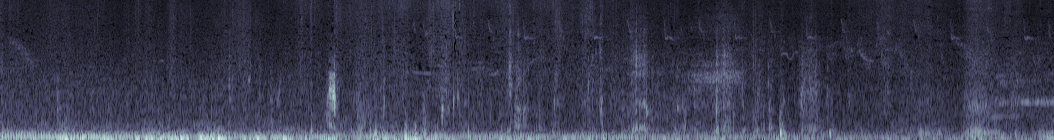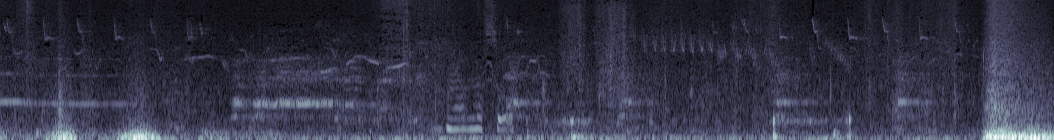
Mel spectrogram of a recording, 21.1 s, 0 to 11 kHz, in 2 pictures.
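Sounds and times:
Icelandic horse hooves clip-clopping: 0.0s - 8.6s
birds and fowl calling: 0.0s - 20.4s.

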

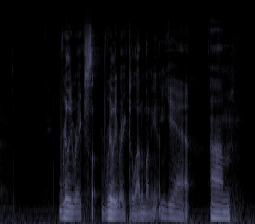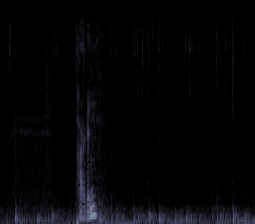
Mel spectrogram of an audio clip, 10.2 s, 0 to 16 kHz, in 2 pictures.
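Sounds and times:
low hum: 0.0s - 10.2s
speech: 1.2s - 4.8s, 6.7s - 7.2s
typing on a computer keyboard: 5.3s - 10.2s.

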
